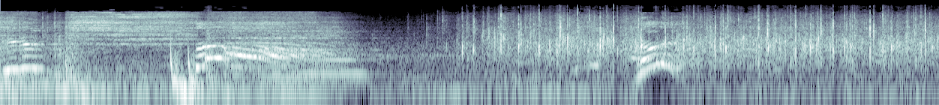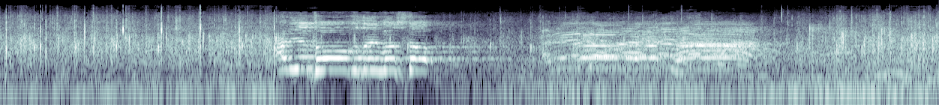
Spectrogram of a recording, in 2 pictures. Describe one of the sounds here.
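A group of young performers shouts together in unison.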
